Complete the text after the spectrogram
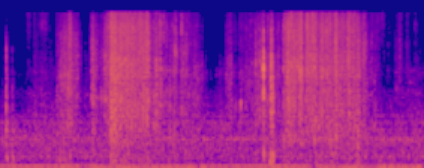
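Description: A paper tissue rustles and crinkles close by.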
